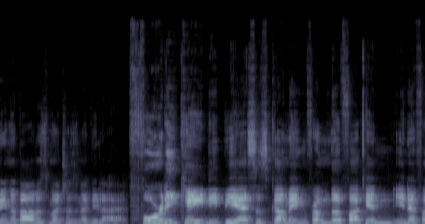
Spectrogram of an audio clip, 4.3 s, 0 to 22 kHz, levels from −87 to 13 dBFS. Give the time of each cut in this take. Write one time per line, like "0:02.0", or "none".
0:01.2

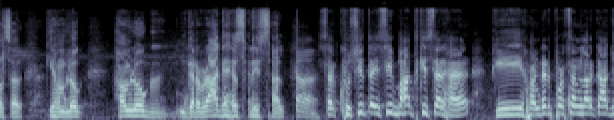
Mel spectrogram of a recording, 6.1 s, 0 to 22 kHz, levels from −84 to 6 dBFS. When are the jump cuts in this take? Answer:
0:03.0

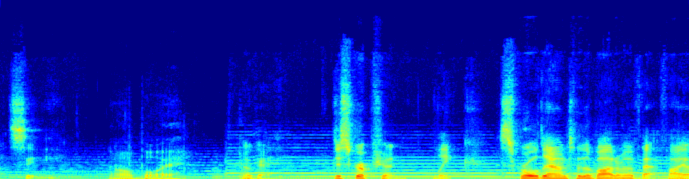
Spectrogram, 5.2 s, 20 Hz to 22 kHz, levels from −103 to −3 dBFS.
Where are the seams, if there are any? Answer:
0:01.5
0:03.7

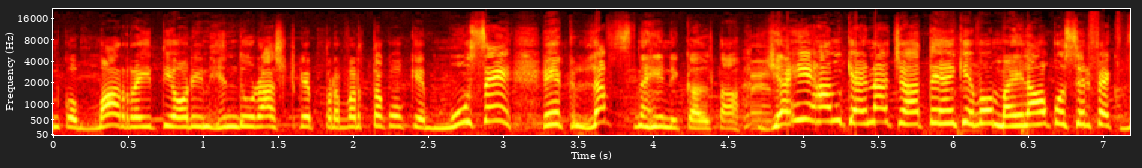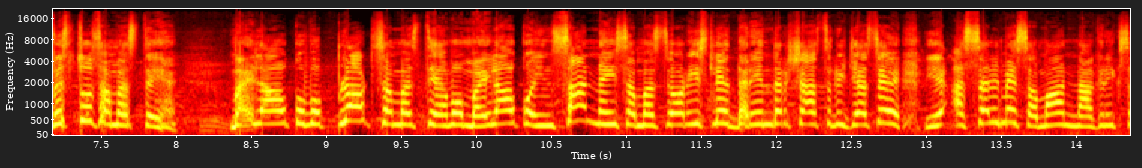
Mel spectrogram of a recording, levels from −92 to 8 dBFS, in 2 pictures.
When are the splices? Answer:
0:04.6
0:12.9

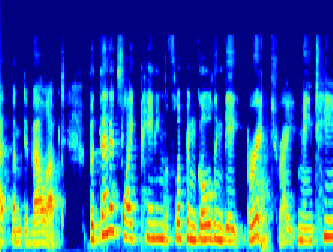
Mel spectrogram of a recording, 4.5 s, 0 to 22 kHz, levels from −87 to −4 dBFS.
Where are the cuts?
0:02.2

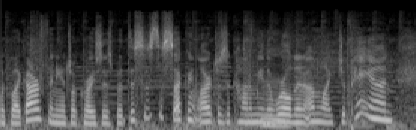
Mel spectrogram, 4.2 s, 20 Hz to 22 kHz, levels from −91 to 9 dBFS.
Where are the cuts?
none

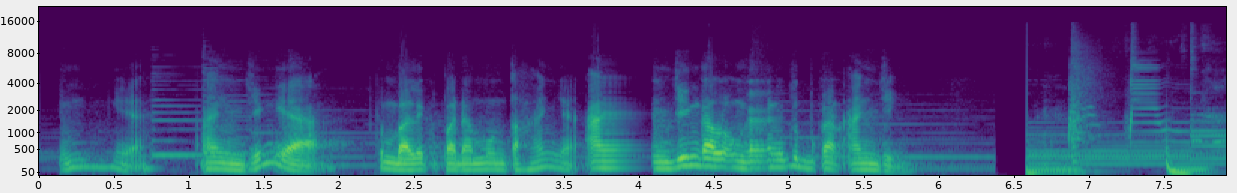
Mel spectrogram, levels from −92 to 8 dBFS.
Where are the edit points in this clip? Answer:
0:06.6

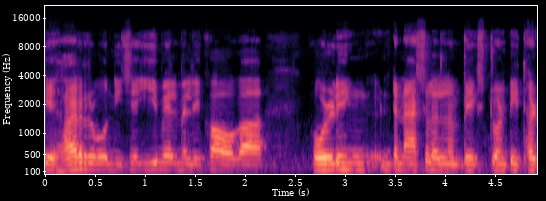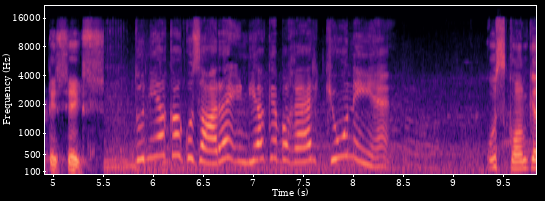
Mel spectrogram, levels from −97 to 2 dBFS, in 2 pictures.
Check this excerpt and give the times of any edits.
0:05.4

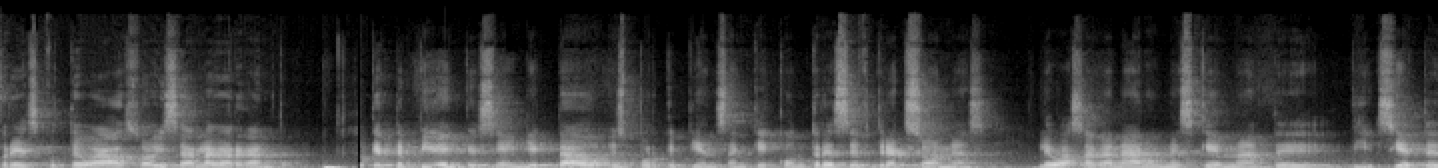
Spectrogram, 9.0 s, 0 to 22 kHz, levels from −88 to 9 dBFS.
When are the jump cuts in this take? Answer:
0:02.3

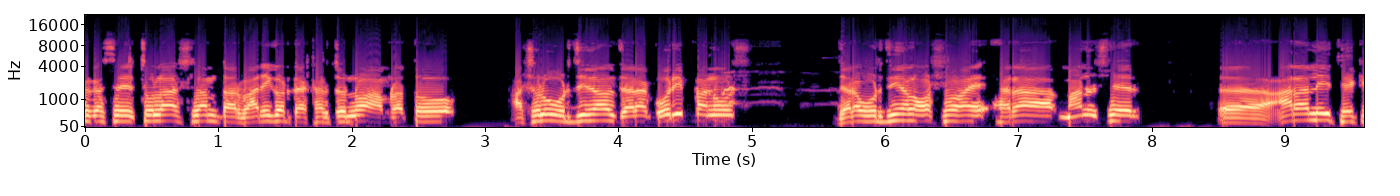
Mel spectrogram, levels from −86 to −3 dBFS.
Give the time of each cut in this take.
none

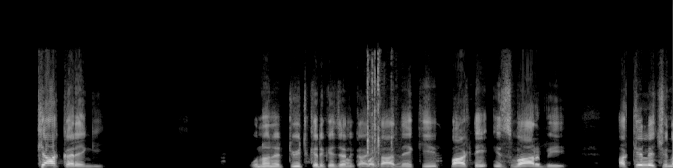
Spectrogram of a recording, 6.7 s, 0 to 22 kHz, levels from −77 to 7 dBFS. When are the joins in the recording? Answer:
0:03.6

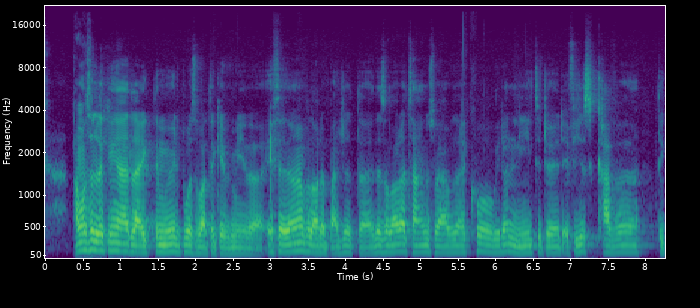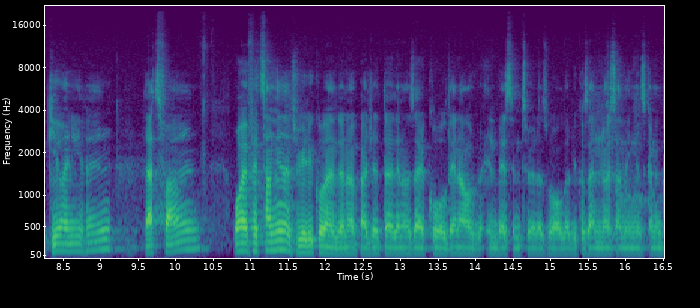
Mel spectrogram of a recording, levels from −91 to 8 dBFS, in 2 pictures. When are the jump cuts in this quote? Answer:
none

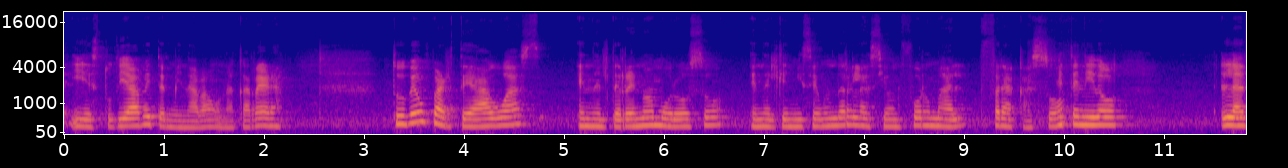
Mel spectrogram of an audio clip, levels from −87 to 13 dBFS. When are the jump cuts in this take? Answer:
0:10.0

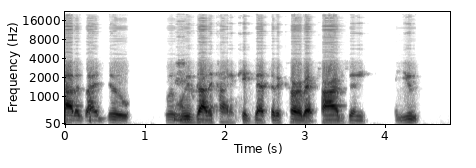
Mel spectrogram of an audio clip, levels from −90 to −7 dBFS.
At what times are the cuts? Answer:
none

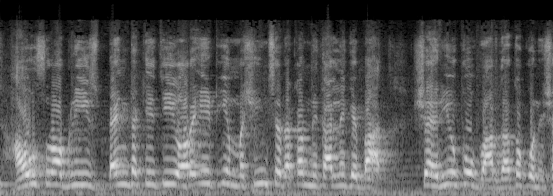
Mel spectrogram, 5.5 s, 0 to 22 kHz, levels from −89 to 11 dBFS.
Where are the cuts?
none

